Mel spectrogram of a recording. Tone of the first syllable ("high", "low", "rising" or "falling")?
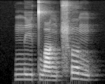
rising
